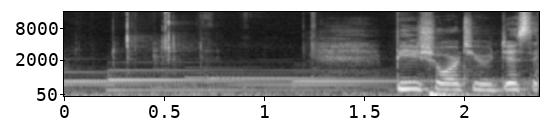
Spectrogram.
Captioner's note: bobbin clicks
